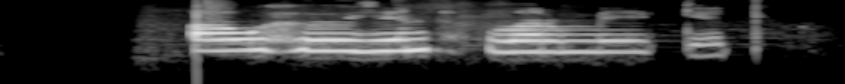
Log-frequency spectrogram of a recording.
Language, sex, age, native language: Icelandic, male, 6, Icelandic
